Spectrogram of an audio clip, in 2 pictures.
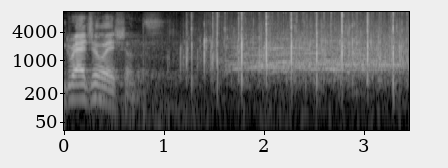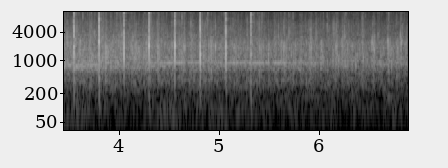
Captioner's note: audience cheering and applauding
